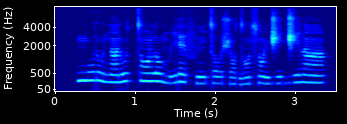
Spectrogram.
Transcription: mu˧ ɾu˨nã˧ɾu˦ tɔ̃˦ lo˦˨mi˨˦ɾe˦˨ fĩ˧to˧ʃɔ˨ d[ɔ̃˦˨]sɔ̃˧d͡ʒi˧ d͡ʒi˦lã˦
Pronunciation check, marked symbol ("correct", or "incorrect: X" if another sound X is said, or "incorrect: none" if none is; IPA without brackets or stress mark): incorrect: ɔ̃˨˦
